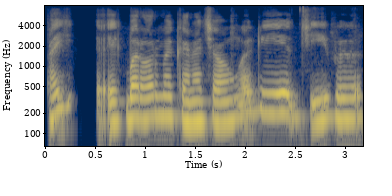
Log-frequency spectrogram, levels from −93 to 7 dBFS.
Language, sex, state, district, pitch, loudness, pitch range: Hindi, male, Uttar Pradesh, Deoria, 170 Hz, -17 LUFS, 155-185 Hz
